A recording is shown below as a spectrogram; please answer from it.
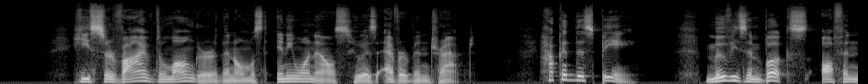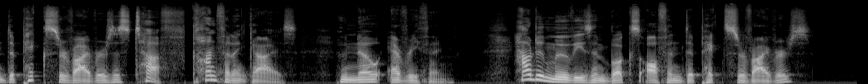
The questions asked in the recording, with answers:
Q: How do movies and books often depict survivors?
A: Movies and books often depict survivors as tough, confident guys who know everything.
